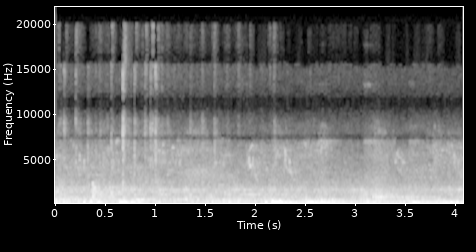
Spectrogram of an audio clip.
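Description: Pigeons let out to fly after a long time coo softly a few times at some distance, faint against a steady background hiss.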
